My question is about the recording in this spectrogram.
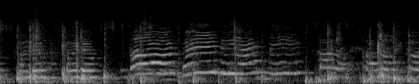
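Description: Voices chattering, then from about a second in a single voice holds one long sung note for about two seconds, its pitch wavering, before the chatter resumes.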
